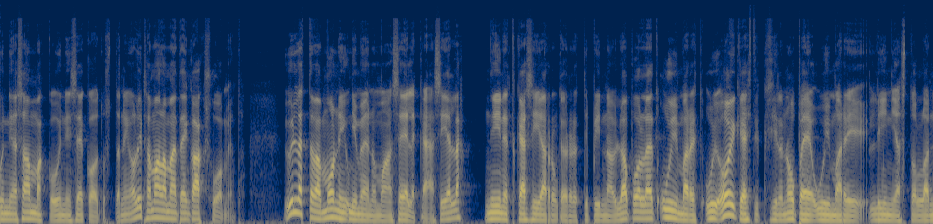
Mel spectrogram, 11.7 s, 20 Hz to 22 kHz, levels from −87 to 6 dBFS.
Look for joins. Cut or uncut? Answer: cut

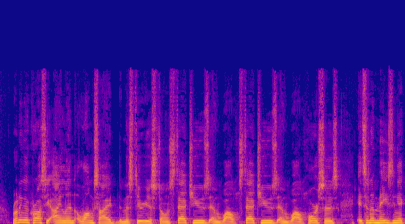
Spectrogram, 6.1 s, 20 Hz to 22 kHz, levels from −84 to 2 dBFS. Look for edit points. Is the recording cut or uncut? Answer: cut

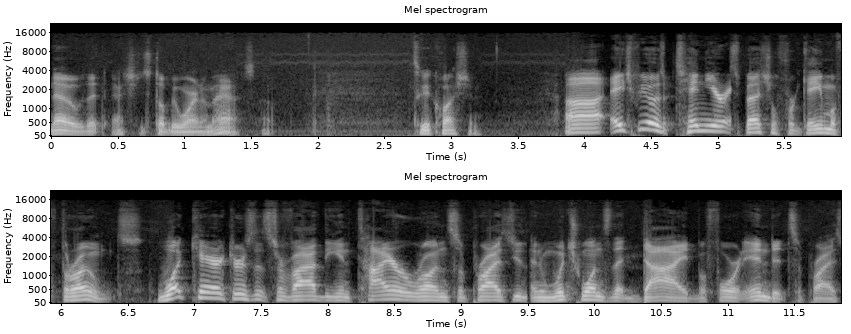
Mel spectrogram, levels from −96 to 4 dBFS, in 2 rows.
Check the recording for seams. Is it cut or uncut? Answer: cut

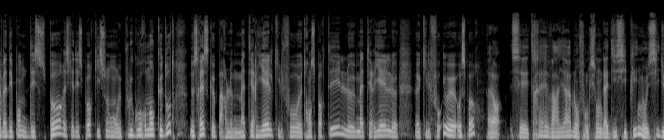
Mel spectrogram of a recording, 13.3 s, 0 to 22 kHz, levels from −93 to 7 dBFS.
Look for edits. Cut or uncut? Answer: cut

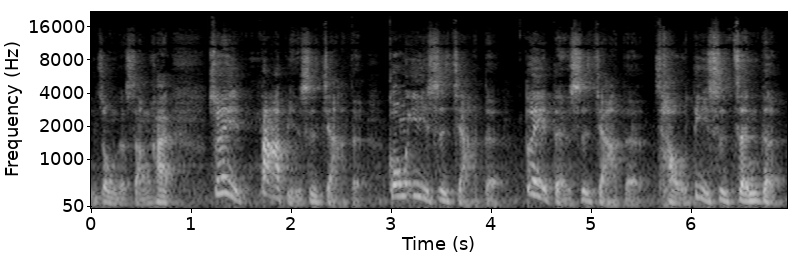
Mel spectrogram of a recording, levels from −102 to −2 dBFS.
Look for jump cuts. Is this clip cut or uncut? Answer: uncut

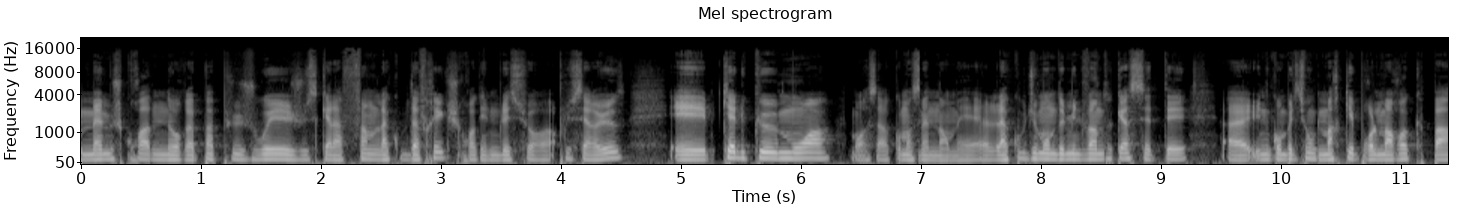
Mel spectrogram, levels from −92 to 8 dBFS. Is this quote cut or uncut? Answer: cut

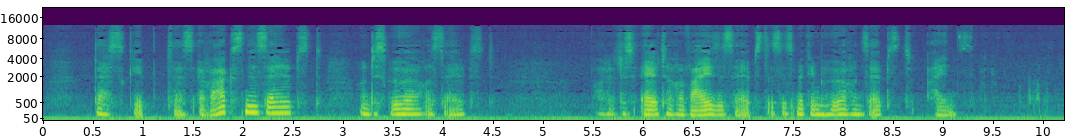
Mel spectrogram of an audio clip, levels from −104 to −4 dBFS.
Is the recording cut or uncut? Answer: cut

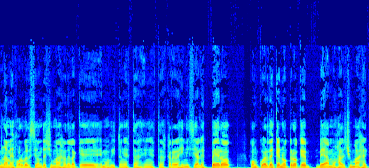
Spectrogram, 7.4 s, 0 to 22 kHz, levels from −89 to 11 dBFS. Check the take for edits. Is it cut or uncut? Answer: cut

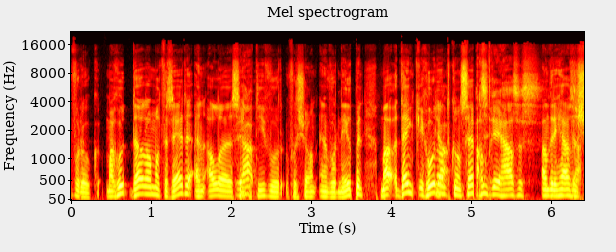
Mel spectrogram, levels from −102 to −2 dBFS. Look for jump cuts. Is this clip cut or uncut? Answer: uncut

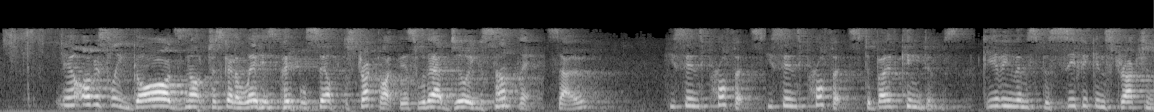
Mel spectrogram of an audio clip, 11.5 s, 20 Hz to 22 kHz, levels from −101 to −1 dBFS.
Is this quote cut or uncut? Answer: cut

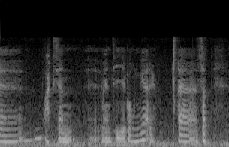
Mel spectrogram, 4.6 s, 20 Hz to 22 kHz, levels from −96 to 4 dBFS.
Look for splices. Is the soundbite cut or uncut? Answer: cut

